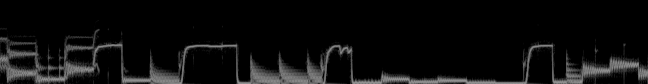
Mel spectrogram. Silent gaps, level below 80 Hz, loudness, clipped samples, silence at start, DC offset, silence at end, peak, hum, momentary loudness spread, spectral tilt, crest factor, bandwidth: none; -42 dBFS; -34 LUFS; under 0.1%; 0 s; under 0.1%; 0 s; -28 dBFS; none; 4 LU; -8.5 dB/octave; 6 dB; 6.6 kHz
